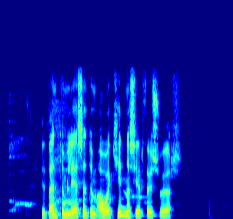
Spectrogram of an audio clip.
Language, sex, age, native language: Icelandic, male, 30-39, Icelandic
